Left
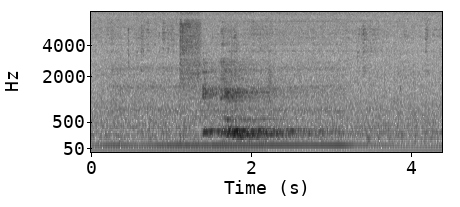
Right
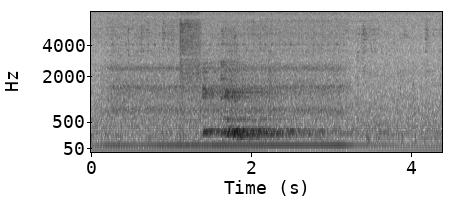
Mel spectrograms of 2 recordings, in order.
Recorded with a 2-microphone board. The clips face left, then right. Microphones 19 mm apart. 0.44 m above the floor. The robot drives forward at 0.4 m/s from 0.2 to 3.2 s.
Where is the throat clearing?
15° left (ahead or behind), 1.6 m.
